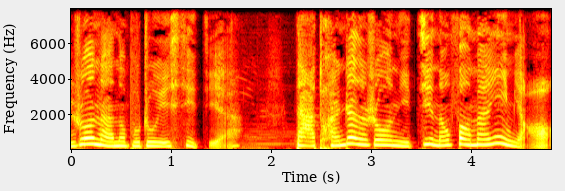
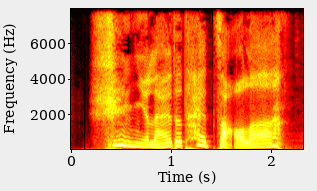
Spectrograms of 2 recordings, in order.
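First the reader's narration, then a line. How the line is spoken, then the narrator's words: Light laugh. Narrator (Chinese): 她男朋友笑笑说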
